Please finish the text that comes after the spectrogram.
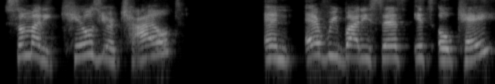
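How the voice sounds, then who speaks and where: A woman's voice: sits high, a little slow, pushed and bright. A woman guest on a podcast, talking passionately and emphatically, often checking in with "right?". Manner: emphatic, keeps asking "right?". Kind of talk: passionate conversation.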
